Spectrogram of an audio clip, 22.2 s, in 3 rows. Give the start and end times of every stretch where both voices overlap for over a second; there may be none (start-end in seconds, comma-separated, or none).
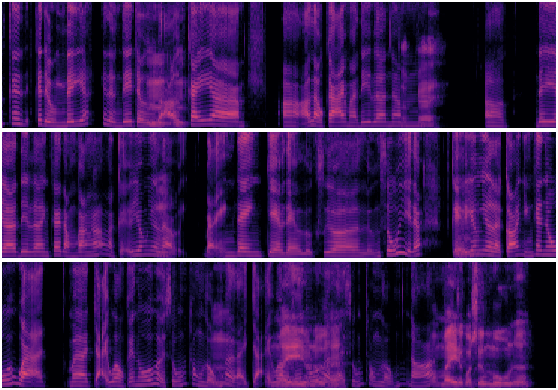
17.5-19.3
